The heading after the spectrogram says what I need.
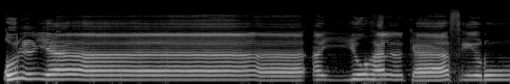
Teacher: قل شروع کا جو ہے وہ دو نقطے والا قاف ہے، یہ پر حرف ہے، اس کو پر پڑھیں گے، کل نہیں پڑھیں گے بلکہ قل موٹا پڑھیں گے. اور یا پر جو مد ہے اس کو دراز کریں گے، کھینچیں گے · اور یا پر جو مد ہے اس کو دراز کریں گے، کھینچیں گے. کافرون کا کاف ڈنڈی والا جو اس کو باریک پڑھیں گے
